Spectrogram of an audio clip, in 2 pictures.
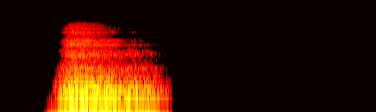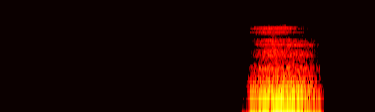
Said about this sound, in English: but if you're somewhere where you can close your eyes, I just want you to close your eyes for a second and I just want you to take three inhales and exhales with me.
